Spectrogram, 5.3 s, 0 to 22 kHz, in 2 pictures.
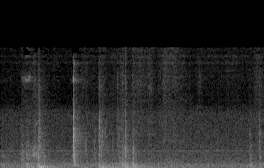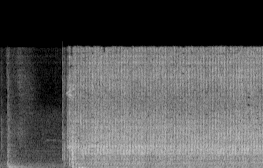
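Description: Milwaukee M18 FUEL 2763-20 half-inch high-torque impact wrench hammering on a crankshaft pulley (harmonic balancer) bolt through a 19 mm deep impact socket. It starts abruptly about three seconds in, after a few light clicks of the socket being fitted, and the bolt does not break loose.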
